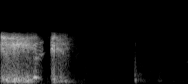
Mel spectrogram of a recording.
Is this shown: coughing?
yes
